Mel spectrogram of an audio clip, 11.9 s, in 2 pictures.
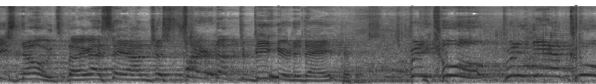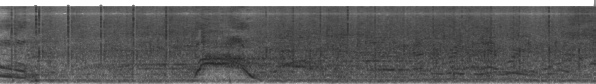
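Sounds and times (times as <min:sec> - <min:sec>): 
speech: 0:00.1 - 0:06.4
reporters' uncomfortable applause: 0:05.2 - 0:11.9.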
